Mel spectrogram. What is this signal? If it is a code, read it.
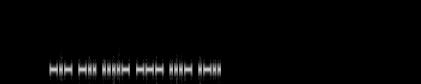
Morse code, heard as a keyed tone, about 50 wpm, 700 Hz. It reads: KD4OVL
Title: USA Call Signs - 6 Characters - Repeated 3x - 50wpm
